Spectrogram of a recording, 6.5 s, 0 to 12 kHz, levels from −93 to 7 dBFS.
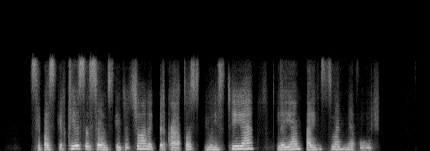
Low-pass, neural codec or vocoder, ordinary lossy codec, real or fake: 7.2 kHz; codec, 16 kHz, 0.5 kbps, FreqCodec, smaller model; Opus, 64 kbps; fake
